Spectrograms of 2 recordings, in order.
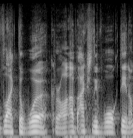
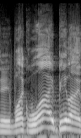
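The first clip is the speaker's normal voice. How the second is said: ordinary talk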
